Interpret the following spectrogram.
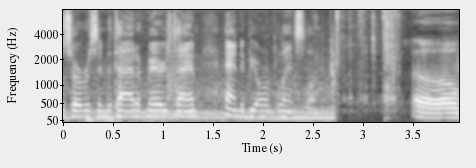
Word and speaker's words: Marystown: Oh yeah, I liked how you slipped up and called him the mayor of Mayorstown. How do you say it? Marystown. The mayor of Marystown. No, it just sounds like you're saying the mayor of Mayorstown, like a town of mayors.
